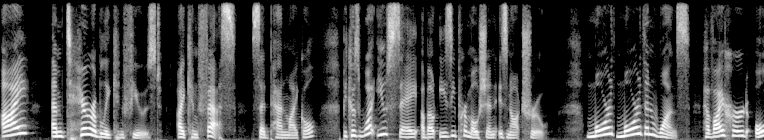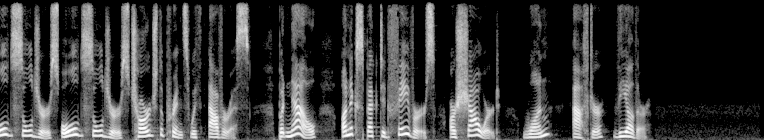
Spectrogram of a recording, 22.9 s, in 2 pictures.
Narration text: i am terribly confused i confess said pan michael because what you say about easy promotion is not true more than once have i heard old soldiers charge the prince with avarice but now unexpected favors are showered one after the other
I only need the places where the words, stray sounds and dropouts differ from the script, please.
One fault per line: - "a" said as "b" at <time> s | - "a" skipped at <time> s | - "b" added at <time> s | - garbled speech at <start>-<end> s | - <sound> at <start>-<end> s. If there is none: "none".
- "more" added at 9.2 s
- "old soldiers" added at 12.4 s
